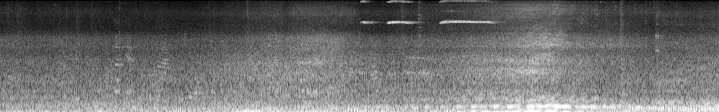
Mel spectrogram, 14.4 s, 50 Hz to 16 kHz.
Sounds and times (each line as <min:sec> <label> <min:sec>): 0:03.8 Traffic Sound 0:14.3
